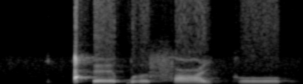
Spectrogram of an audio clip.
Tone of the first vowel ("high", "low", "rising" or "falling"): high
